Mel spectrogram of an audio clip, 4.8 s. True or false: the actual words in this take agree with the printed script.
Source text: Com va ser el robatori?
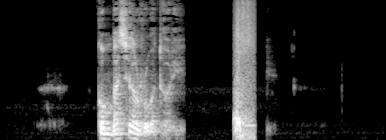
true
